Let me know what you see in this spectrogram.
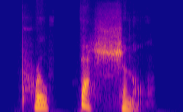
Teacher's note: Four syllables. The stress is on the second part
